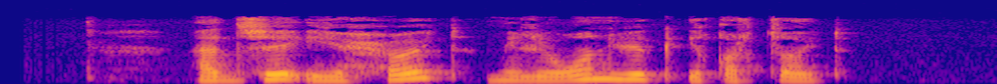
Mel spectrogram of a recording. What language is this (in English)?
Abkhazian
